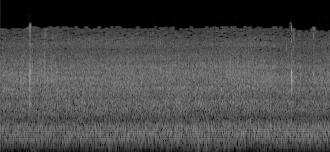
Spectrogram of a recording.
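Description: Steady rushing of water pouring over a spillway, with a faint tick or two.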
